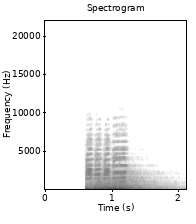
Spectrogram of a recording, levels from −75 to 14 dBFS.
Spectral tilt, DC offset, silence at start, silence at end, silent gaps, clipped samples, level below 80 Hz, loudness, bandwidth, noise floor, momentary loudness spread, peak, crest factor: -6 dB/octave; under 0.1%; 0.6 s; 0.25 s; none; under 0.1%; -38 dBFS; -23 LUFS; 9.8 kHz; -43 dBFS; 20 LU; -10 dBFS; 16 dB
